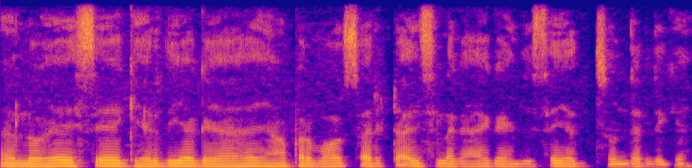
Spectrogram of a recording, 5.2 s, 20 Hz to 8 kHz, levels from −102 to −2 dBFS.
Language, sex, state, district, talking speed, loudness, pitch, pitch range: Hindi, male, Uttar Pradesh, Etah, 205 wpm, -22 LUFS, 125 Hz, 120-130 Hz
